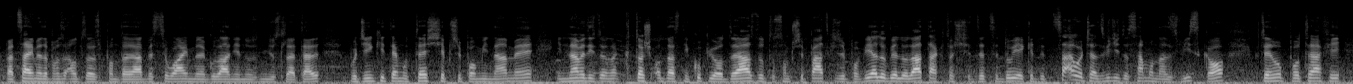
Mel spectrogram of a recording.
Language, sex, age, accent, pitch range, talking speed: Polish, male, 30-49, native, 125-150 Hz, 190 wpm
